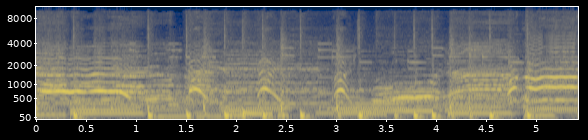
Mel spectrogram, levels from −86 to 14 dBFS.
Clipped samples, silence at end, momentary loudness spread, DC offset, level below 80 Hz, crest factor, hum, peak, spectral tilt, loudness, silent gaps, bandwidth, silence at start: 1%; 0 s; 7 LU; under 0.1%; -20 dBFS; 8 dB; none; 0 dBFS; -6.5 dB/octave; -9 LUFS; none; 10 kHz; 0 s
